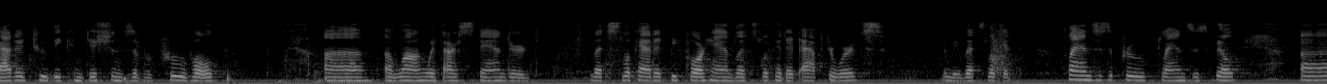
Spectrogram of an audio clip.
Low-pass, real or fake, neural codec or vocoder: 7.2 kHz; real; none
